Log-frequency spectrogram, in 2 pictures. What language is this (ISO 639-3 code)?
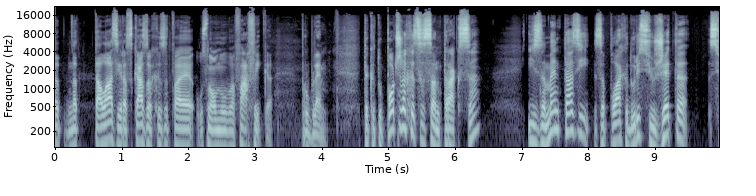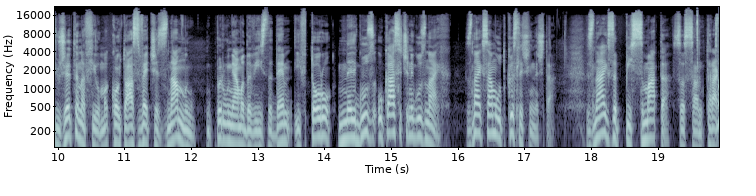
bul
